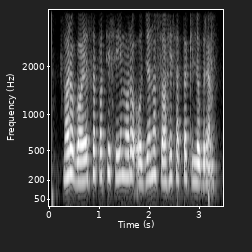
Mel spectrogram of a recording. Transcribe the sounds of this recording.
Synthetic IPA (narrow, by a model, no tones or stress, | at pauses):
moɾɔbɔjɔsɔpɔt̪ʰisimoɾɔʔod͡ʒɔnɔsɔɦesat̪ɔkiloɡɾam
